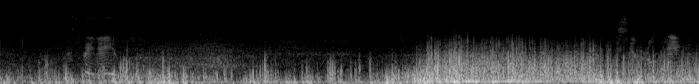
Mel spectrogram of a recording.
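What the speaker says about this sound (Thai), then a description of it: "เสียงลมแห้ง" Wind buffets the microphone during a bike ride in Brooklyn Park, Minnesota, a steady dry rushing roar that swells louder in the second half, with rumbling gusts throughout.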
